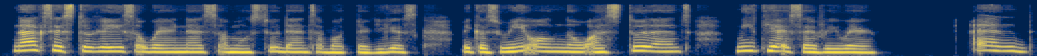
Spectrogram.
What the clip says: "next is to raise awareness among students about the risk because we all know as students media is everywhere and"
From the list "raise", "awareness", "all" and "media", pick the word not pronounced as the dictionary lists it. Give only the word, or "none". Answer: raise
